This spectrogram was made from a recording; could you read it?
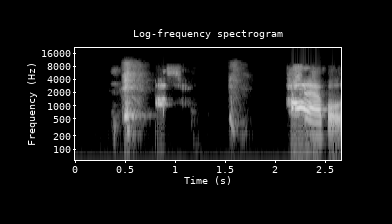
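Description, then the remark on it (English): A person sneezes loudly, an odd, strongly voiced sneeze near the end, preceded by a few short, sharp breathy catches. “I'm about to sneeze.”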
